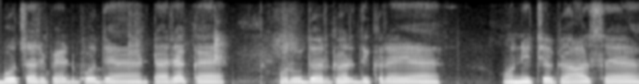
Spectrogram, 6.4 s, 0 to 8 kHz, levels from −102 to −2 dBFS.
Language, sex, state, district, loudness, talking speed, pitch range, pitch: Rajasthani, male, Rajasthan, Churu, -15 LUFS, 160 wpm, 250-260 Hz, 255 Hz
